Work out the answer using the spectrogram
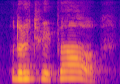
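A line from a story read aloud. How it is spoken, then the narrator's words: Pleading. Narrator (French): supplia Patricia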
